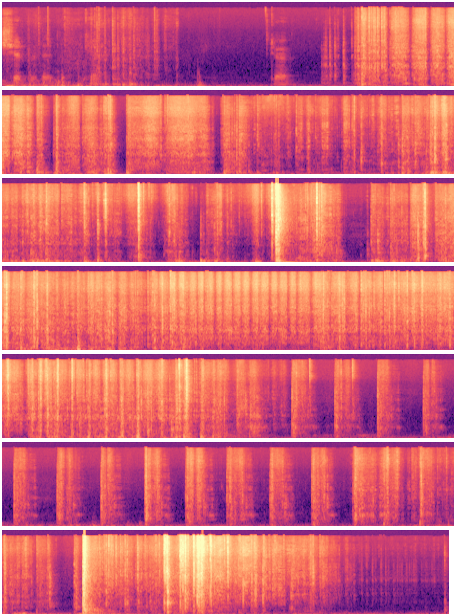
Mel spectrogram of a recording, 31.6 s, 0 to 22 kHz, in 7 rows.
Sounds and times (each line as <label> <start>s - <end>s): polystyrene being played around with 13.1s - 20.2s
polystyrene being played around with 24.1s - 30.7s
